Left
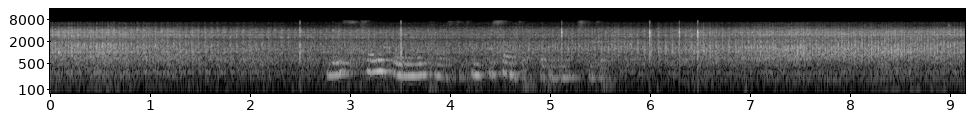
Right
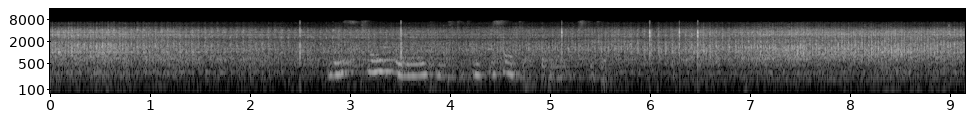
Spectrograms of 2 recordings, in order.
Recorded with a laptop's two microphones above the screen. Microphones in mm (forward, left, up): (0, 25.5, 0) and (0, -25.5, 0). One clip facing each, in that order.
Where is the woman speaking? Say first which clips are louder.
Left 1 dB; 85° left, 7 m.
